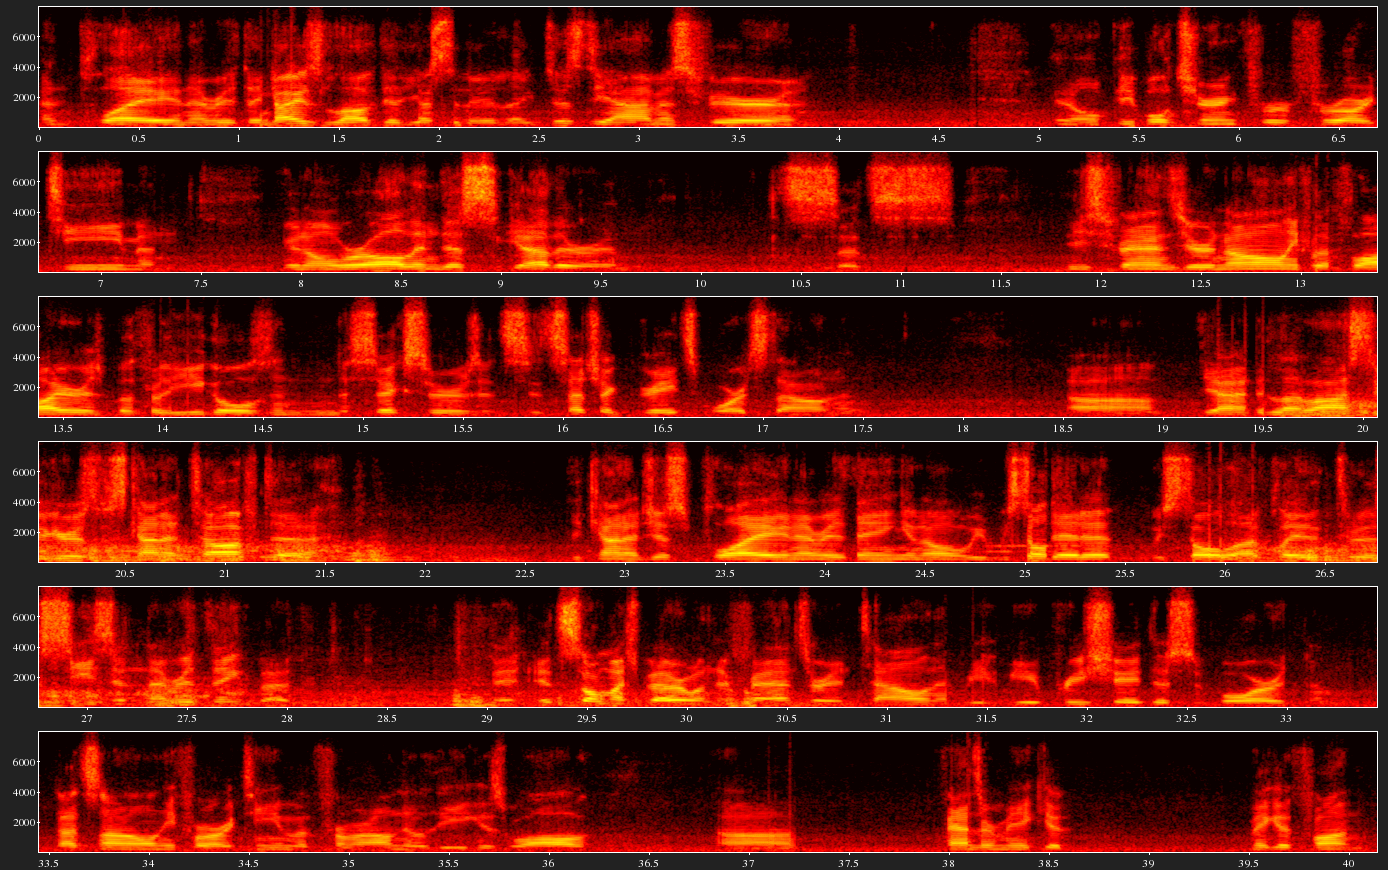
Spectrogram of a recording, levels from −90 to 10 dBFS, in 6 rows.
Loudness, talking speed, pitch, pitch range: -26 LUFS, 190 wpm, 120 Hz, 115-130 Hz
